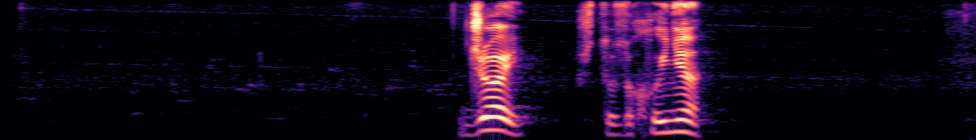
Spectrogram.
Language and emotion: Russian, angry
